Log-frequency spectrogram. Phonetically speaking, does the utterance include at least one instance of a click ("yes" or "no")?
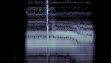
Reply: yes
